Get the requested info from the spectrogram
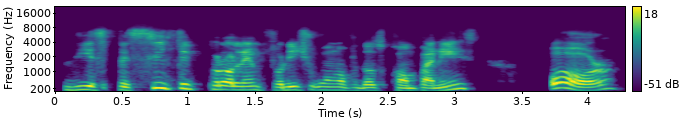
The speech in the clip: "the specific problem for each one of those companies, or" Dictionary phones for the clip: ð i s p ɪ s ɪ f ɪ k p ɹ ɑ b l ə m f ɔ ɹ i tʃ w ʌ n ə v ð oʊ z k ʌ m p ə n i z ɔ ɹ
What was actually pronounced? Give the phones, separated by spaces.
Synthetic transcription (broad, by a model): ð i s p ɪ s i f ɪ k p ɹ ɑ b l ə m f ɔ ɹ i tʃ w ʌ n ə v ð oʊ s k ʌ m p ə n i s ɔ ɹ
